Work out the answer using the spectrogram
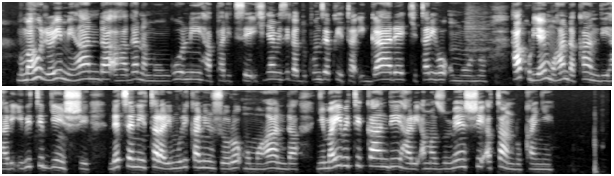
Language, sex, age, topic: Kinyarwanda, female, 18-24, government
